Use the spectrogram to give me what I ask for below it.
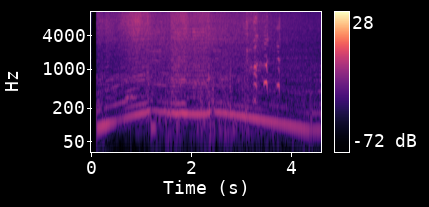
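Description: A car engine revs in a loud, continuous drone that climbs in pitch over the first second, holds, then slowly sinks across nearly five seconds.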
